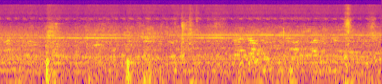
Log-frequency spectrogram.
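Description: Cloth rustles softly as hands smooth and move it.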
